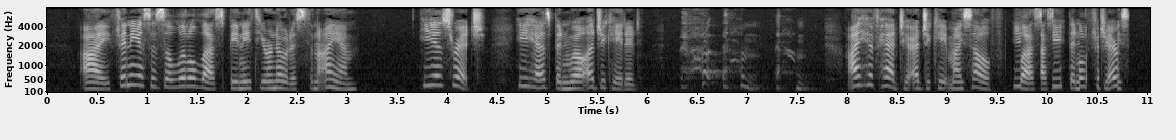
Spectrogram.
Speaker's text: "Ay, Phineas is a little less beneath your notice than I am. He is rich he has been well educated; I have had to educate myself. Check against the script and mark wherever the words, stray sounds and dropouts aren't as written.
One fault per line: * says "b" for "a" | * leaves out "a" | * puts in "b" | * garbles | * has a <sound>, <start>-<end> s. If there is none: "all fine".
* has a cough, 6.3-7.7 s
* garbles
